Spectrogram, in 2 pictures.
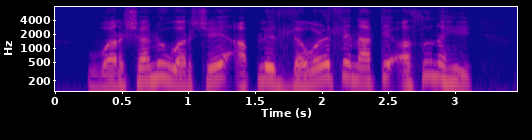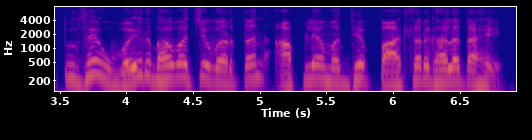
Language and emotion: Marathi, angry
